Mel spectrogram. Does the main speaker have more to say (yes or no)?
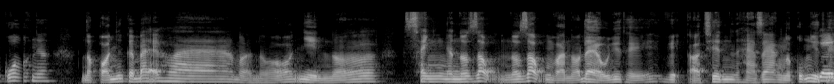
no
